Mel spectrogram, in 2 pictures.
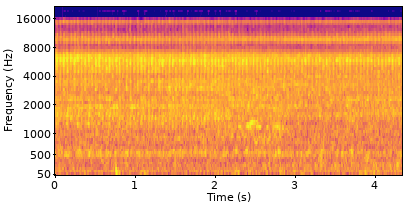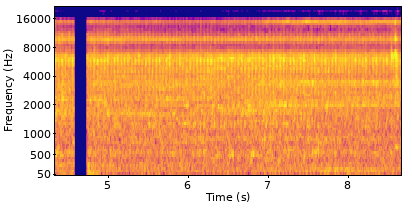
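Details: Volkswagen Polo at idle: thin, hissy, ticking chatter about four times a second, unevenly spaced; odd top-end engine noise, source unclear.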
